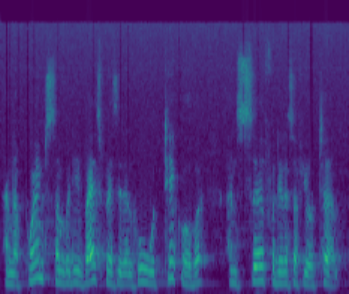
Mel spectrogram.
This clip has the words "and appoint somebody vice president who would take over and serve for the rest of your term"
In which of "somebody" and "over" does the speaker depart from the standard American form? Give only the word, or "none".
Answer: none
